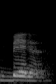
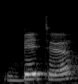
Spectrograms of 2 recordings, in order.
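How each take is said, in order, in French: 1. La consonne du milieu est un son D doux. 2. La consonne du milieu est un son T net.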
